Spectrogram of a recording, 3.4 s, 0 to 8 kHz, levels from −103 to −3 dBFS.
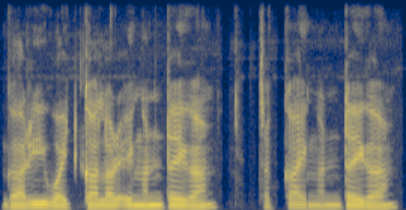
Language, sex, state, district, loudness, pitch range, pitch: Wancho, male, Arunachal Pradesh, Longding, -17 LUFS, 110-115 Hz, 110 Hz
